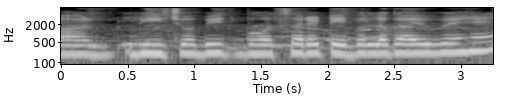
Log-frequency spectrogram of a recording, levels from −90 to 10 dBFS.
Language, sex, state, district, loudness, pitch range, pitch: Hindi, female, Haryana, Rohtak, -14 LUFS, 205-220 Hz, 210 Hz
